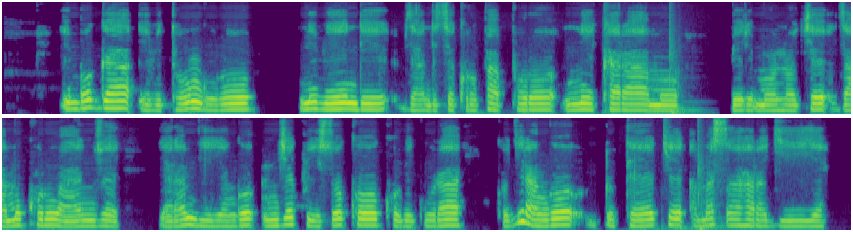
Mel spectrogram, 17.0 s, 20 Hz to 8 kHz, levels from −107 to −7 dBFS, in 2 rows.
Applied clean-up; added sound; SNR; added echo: neural separator model SepFormer DNS4.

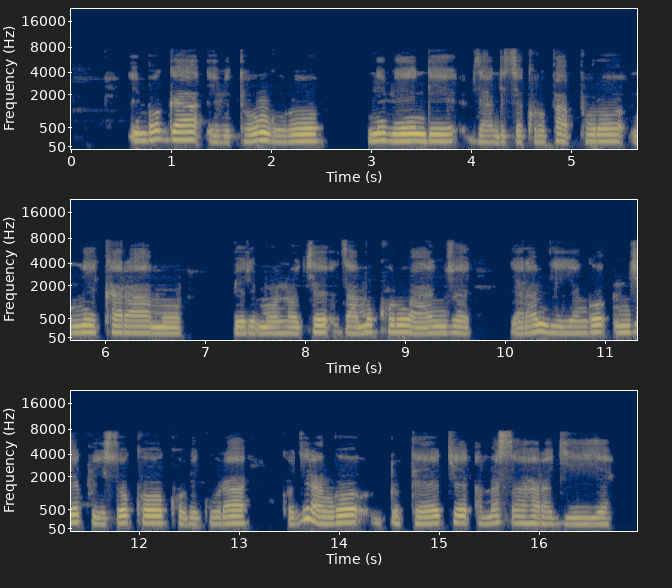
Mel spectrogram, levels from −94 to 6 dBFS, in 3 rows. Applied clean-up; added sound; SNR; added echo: none; none; none; none.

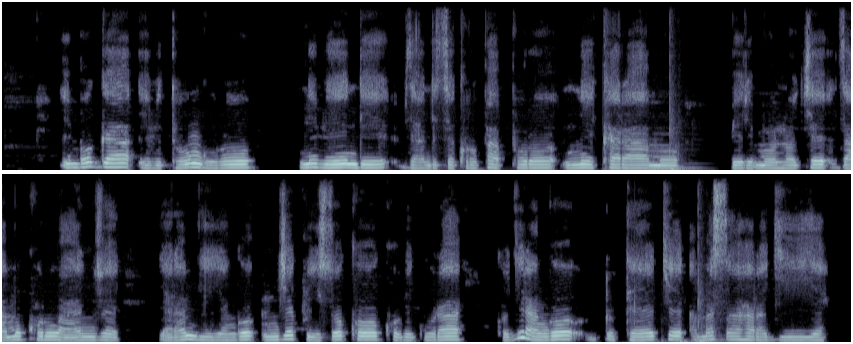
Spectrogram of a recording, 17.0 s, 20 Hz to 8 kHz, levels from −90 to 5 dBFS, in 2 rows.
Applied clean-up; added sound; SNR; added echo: none; Walk, footsteps; 17 dB; none.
